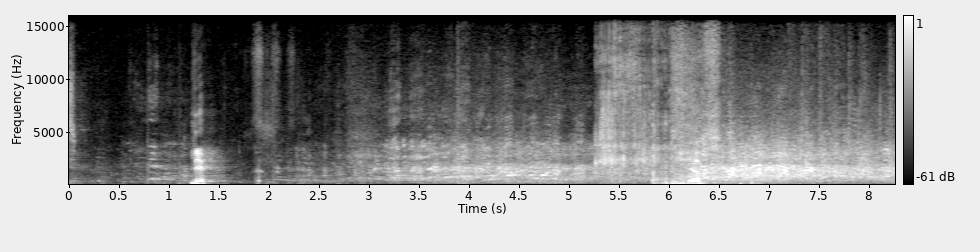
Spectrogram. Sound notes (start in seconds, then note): 5.3 creature hiss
